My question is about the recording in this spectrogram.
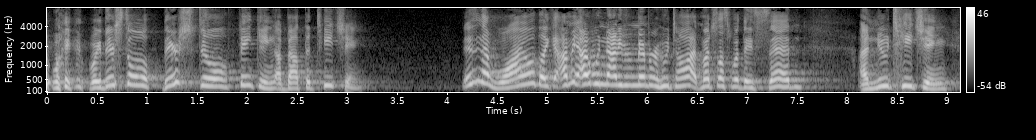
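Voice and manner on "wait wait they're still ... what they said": high-pitched, laughing incredulity; amused disbelief. Acted. Mock disbelief at crowd's reaction.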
